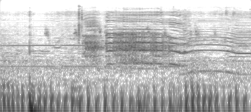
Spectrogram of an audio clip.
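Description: A rooster crows once, loud and close, on a morning in a rural village, rising and holding over a low background rumble before trailing off.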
